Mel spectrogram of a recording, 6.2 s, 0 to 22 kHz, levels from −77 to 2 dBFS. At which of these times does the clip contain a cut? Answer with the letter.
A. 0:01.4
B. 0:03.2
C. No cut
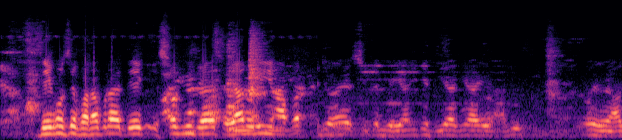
B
